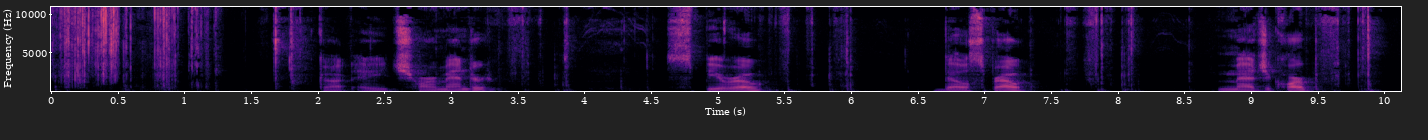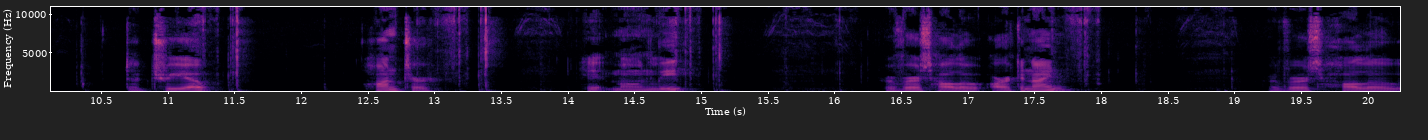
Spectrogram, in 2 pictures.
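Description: Trading cards slide and rustle against each other in a pair of hands.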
